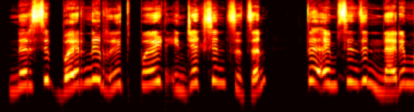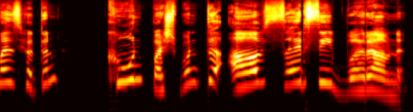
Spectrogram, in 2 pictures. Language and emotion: Kashmiri, disgusted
